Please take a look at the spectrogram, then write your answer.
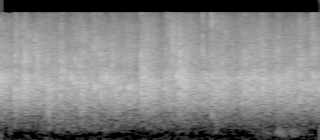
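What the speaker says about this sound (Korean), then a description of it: "박수하세요." A church congregation claps steadily, a dense even wash of hands sustained for a couple of seconds at moderate volume, with no voices on top.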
